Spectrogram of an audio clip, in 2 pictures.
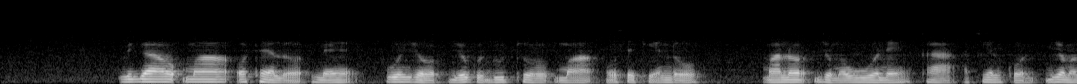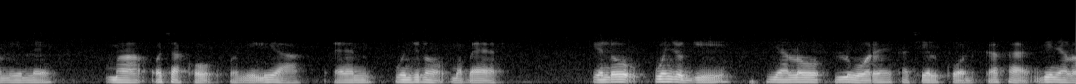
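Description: Speech recording with no technical faults, the only background being ordinary room noise about 37 dB below the speech.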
